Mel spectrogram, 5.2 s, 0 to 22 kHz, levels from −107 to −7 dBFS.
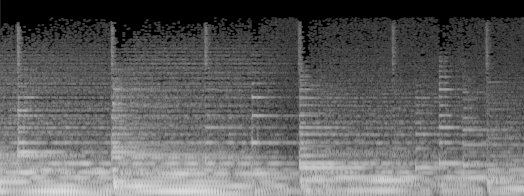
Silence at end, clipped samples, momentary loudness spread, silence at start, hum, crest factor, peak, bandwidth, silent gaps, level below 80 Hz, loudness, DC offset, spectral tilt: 0 s; under 0.1%; 7 LU; 0 s; none; 14 dB; -14 dBFS; 14.5 kHz; none; -32 dBFS; -30 LUFS; under 0.1%; -7 dB/octave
